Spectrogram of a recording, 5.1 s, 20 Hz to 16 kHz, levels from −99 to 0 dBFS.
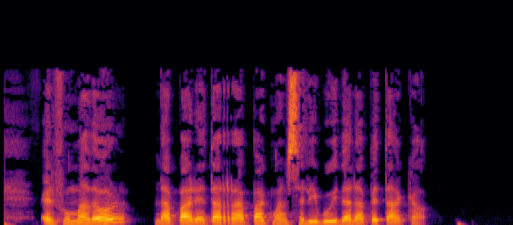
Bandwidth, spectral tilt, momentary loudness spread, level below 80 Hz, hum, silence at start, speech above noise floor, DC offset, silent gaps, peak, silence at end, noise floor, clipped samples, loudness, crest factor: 11.5 kHz; -4.5 dB/octave; 8 LU; -66 dBFS; none; 0.05 s; 50 dB; under 0.1%; none; -4 dBFS; 0.55 s; -72 dBFS; under 0.1%; -22 LUFS; 18 dB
